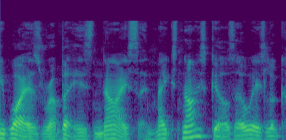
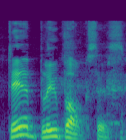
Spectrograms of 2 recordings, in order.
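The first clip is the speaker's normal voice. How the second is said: mock formal; 8 semitones higher, 5 dB louder, much slower than usual. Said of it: "Makes me sound childish".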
